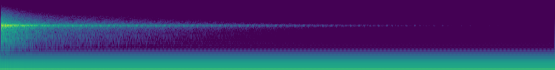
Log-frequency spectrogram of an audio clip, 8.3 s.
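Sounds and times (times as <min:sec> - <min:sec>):
electronic percussion from an Alesis DM-PRO: 0:00.0 - 0:03.4.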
